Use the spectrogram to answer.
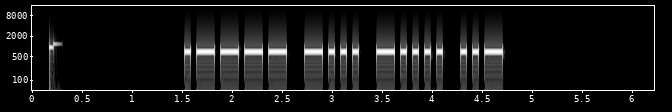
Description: Morse code, heard as a keyed tone, about 21 wpm, 700 Hz. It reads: 1B6U
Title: Four Challenging Letter-Number Combinations 20wpm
